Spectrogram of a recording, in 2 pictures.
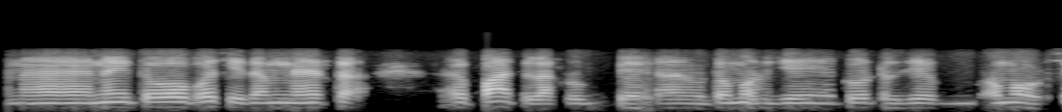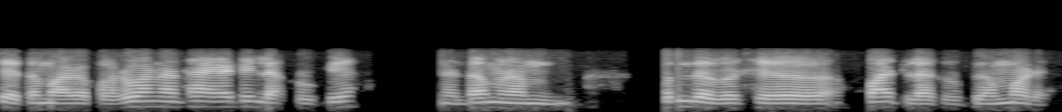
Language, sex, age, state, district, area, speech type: Gujarati, male, 18-30, Gujarat, Morbi, rural, conversation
